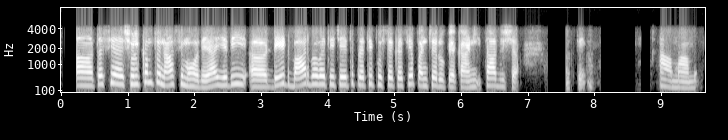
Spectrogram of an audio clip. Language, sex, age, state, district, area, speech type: Sanskrit, female, 30-45, Karnataka, Dakshina Kannada, urban, conversation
